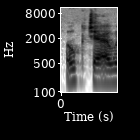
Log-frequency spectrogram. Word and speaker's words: Okja: I think you're pronouncing it right. – Okay, I heard somebody in like the Korean film cinema world say it as Okja the other day,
